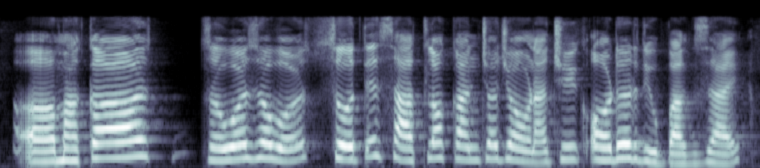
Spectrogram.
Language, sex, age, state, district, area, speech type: Goan Konkani, female, 30-45, Goa, Bardez, rural, spontaneous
